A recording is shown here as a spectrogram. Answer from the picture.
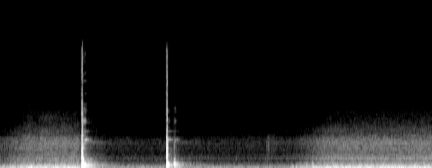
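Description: Ceramic latte cup set down on a wooden table: two sharp clinks a little under a second apart. A steady low hum runs underneath, and the background noise grows louder about three seconds in.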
